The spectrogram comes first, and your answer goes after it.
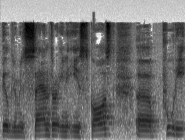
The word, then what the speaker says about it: Puri: center in his cost pootie is the way how Indians pronounce the name of this very important holy city and in English sometimes people pronounce it as a Puri does map okay this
